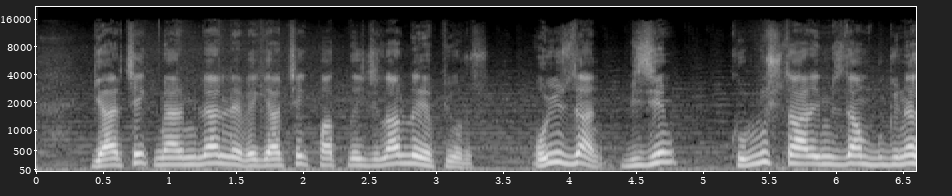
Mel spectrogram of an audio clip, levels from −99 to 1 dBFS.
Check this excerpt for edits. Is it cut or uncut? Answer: uncut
